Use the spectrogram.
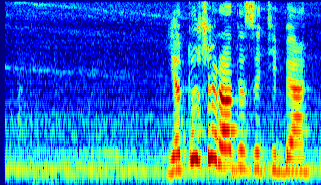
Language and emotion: Russian, positive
